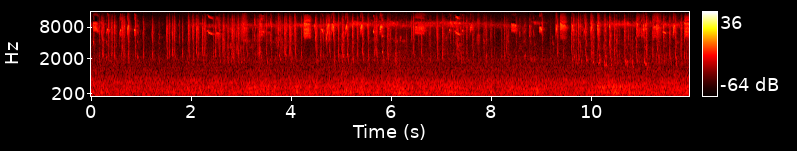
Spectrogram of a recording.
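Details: Rufous hummingbird filmed in North America giving rapid, dry, very high ticking chips in quick runs throughout, over a faint hiss of background noise.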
